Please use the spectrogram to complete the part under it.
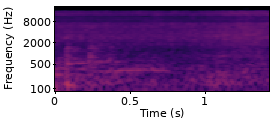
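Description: Tomatoes hit a hot pan of chilies in a home kitchen, giving a steady, even sizzling hiss that holds without a break for the whole moment.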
